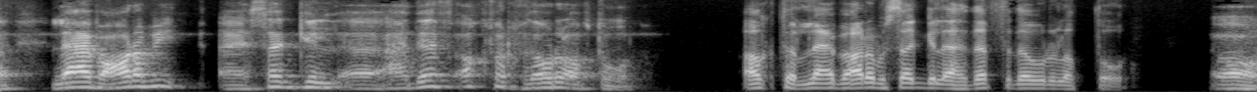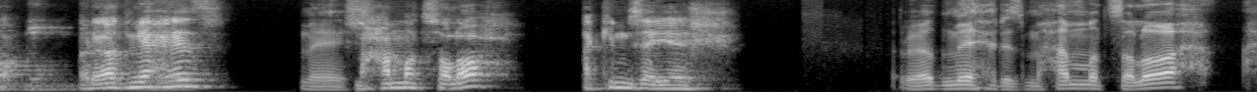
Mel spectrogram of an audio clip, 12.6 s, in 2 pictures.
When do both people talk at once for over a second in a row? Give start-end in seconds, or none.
none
